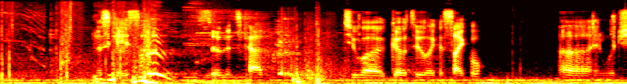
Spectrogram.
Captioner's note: Blackjack thuds, joyous chime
